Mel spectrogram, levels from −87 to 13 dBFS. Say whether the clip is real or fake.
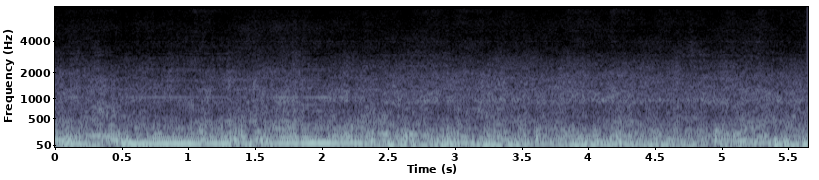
fake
